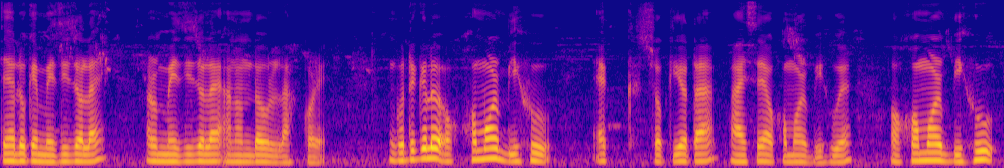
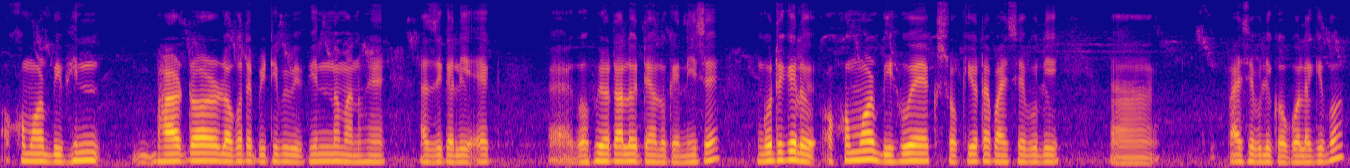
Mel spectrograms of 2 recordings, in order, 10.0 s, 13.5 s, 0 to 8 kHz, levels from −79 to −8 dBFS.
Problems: constant background noise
